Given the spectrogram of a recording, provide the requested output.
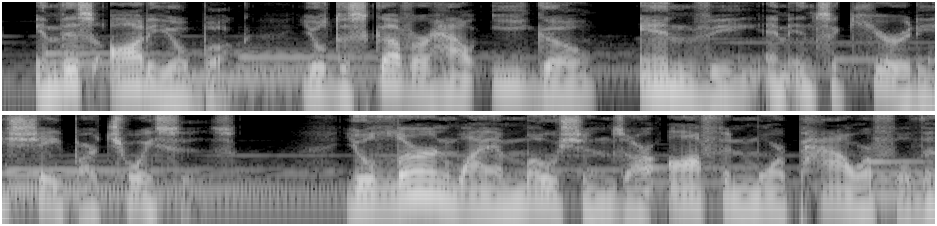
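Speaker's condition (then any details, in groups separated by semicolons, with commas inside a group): No condition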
